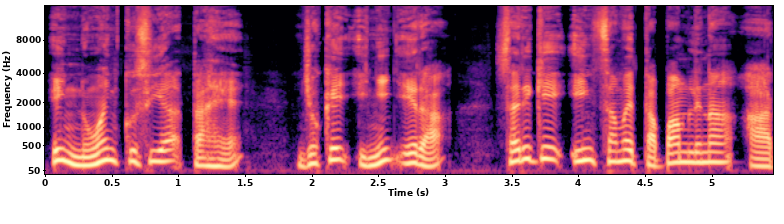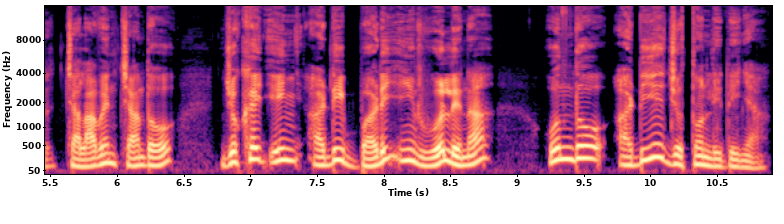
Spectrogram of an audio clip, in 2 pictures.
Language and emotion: Santali, happy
